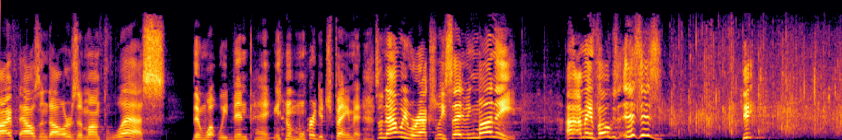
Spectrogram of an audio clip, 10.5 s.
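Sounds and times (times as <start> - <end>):
speech: 0.0 - 8.5, 9.3 - 9.6
audience clapping: 6.4 - 10.5.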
